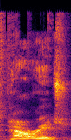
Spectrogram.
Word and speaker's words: Powerage: And that's Powerage, or some people pronounce it Power Age. I'm not exactly sure. I think it's one word. I don't think it's two words.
